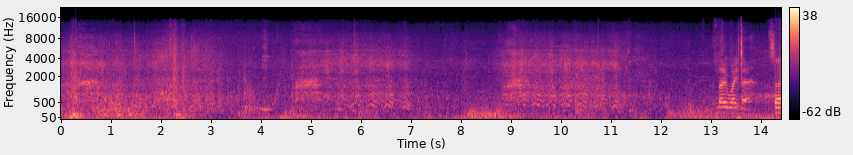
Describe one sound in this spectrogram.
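A multiplier fishing reel is wound in.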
